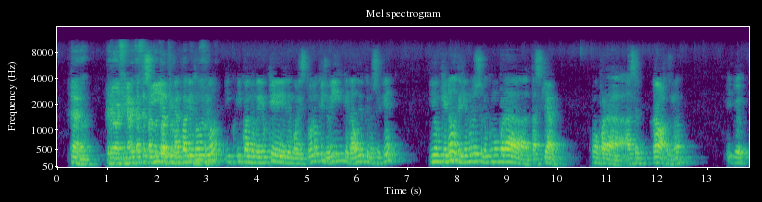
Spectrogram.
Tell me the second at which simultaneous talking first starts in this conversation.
1.7 s

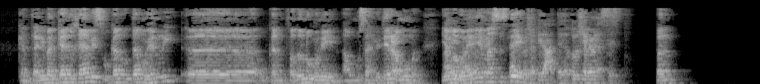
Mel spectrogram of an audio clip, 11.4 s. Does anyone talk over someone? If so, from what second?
6.6 s

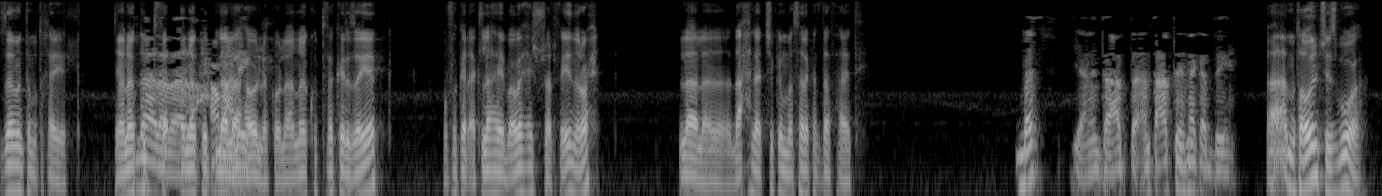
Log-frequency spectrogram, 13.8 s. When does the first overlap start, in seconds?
1.3 s

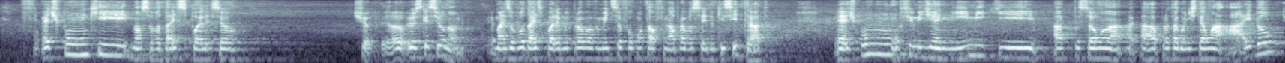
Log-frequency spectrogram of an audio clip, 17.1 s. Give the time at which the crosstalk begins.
none

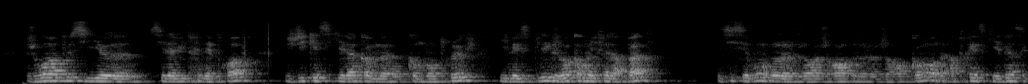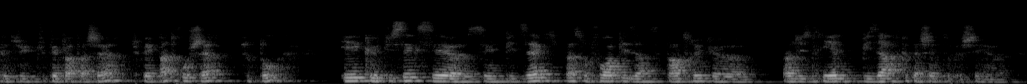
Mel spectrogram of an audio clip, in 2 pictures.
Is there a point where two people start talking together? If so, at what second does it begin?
none

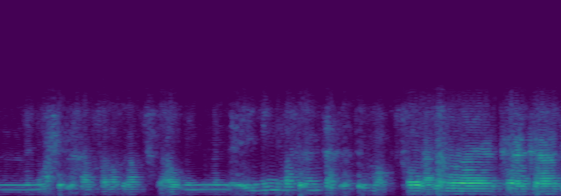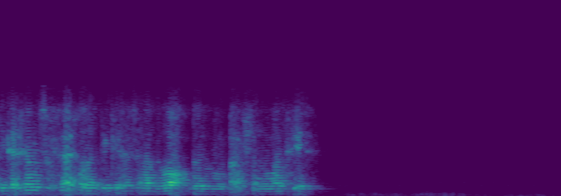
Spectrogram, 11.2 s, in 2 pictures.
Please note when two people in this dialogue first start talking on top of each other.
4.3 s

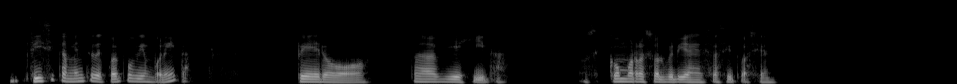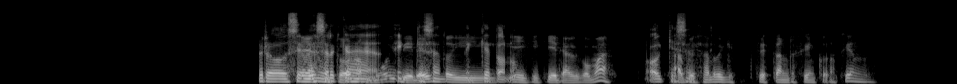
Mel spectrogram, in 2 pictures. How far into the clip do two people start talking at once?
12.6 s

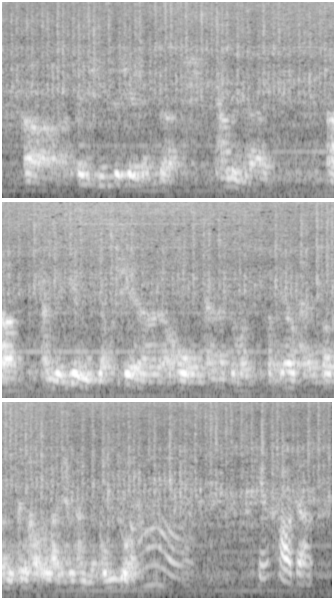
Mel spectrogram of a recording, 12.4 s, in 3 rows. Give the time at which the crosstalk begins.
none

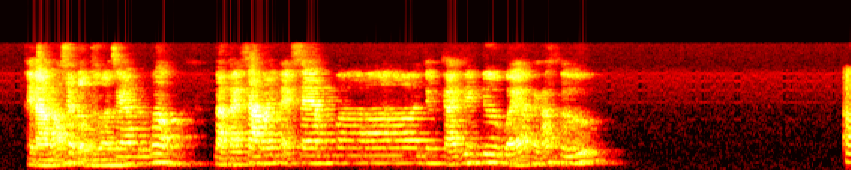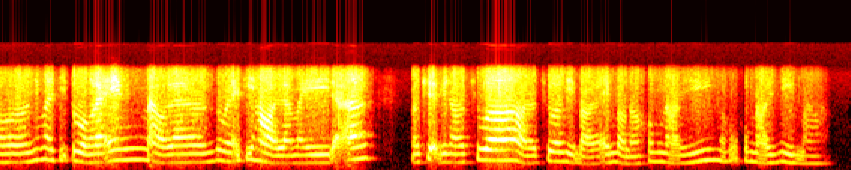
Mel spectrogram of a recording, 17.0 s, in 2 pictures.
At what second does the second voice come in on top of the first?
none

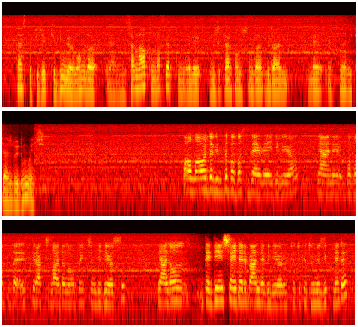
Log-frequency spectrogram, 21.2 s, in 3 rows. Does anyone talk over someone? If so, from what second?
none

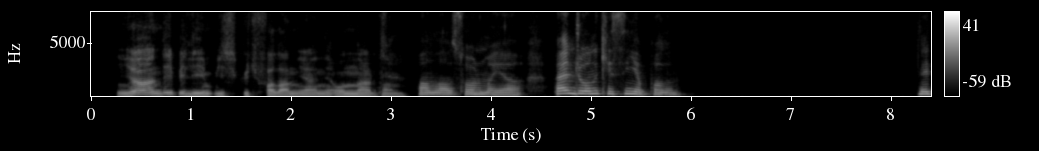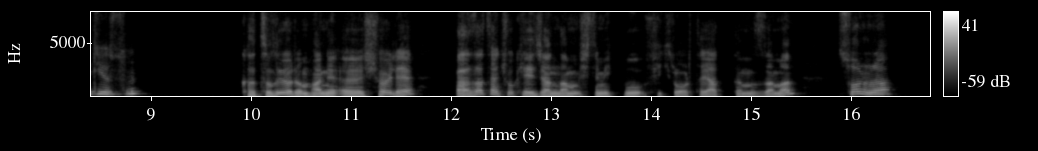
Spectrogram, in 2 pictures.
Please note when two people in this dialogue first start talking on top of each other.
none

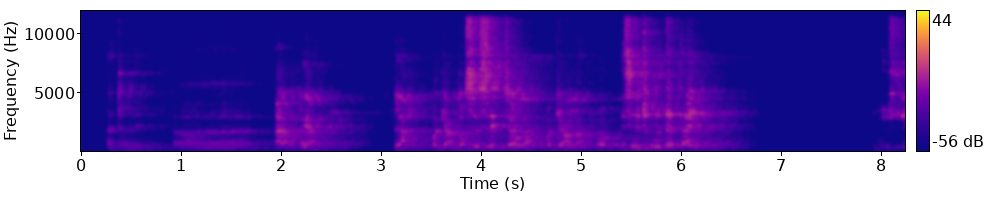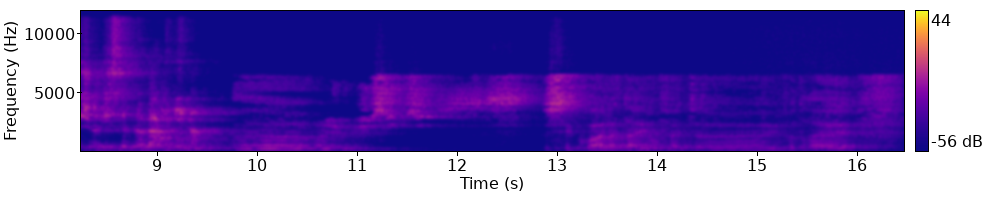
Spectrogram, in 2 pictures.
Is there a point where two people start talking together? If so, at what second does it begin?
none

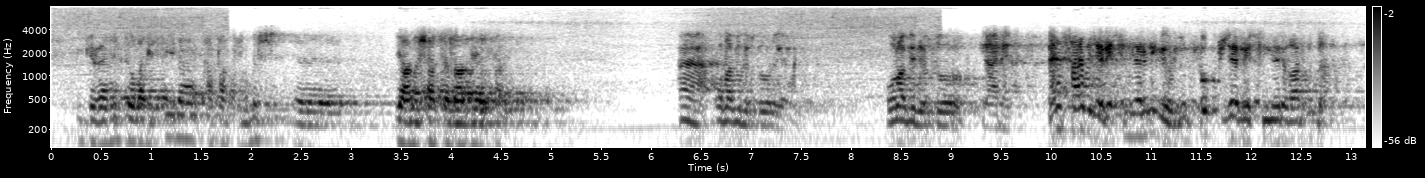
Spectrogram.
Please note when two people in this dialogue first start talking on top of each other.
none

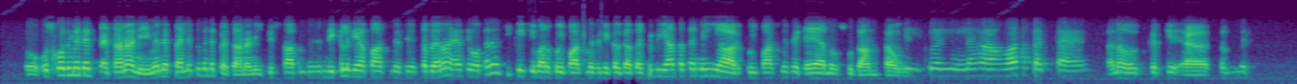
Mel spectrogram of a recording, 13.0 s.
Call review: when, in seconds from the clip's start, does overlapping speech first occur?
none

